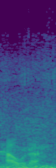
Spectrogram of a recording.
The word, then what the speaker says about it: Gouda: Yeah, well, in the UK you call it Gouda, Yeah, the cheese. the home of cheese. Yeah. But it's actually pronounced Howder.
